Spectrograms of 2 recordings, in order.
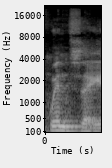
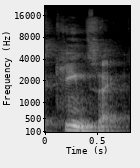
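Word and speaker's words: quince: so it's keen say the u is silent don't pronounce it all right it's not quits it's not quincy it's kinsei all right the next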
